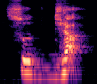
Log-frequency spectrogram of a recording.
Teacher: ಹಿಂದಿನದ ದ ಅಲ್ಪ ಅಲ್ಪಪ್ರಾಣ ದ ಆಗಿಬಿಡುತ್ತದೆ ಅಷ್ಟೇ ಇಷ್ಟು ಸರಳ ಇದು ಅಂದರೆ ಮಹಾಪ್ರಾಣ ದ ಅಲ್ಪಪ್ರಾಣ ದ ಆಗಿಬಿಡುತ್ತದೆ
